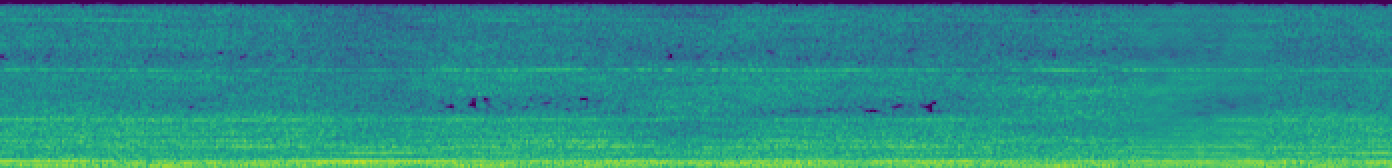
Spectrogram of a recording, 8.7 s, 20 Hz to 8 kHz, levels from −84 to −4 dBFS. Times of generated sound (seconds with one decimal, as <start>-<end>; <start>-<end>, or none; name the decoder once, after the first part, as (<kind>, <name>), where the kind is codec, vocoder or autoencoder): 7.1-7.9 (vocoder, Vocos)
